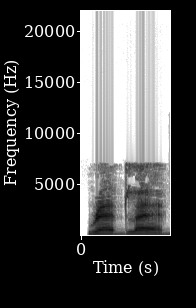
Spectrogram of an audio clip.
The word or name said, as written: red lead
